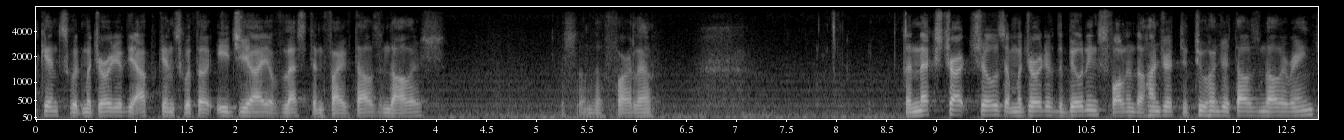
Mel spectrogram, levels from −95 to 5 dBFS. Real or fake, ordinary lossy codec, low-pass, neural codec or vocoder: real; Opus, 32 kbps; 7.2 kHz; none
